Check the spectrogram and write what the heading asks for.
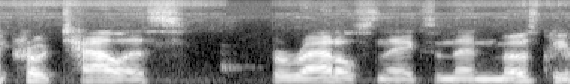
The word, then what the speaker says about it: Crotalus: oh so damn fast it sounds cooler to say crotalus but it's I mean I think their correct pronunciations crotalus and once you go through a lot of those kind of names you start realizing that a lot of them are just said kind of fast and team's always be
